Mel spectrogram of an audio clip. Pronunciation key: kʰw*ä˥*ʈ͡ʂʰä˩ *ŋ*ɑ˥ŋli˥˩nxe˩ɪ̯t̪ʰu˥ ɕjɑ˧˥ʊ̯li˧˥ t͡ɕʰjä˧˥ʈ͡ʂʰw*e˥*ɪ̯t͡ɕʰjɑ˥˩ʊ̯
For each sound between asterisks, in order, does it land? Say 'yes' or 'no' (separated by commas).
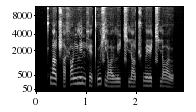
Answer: no, no, yes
